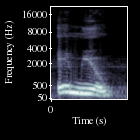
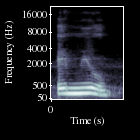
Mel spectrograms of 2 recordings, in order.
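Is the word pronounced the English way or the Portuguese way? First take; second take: English; English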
